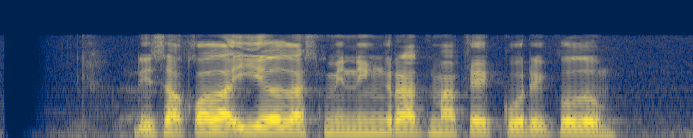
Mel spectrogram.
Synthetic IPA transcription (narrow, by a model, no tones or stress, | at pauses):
disakolahijalasminiŋɾat̪̚makɛkuɾikulʊm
